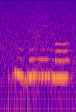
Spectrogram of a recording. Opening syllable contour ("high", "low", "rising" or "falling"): falling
